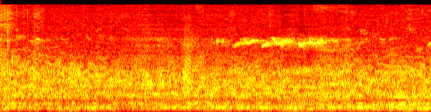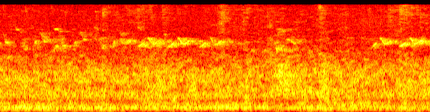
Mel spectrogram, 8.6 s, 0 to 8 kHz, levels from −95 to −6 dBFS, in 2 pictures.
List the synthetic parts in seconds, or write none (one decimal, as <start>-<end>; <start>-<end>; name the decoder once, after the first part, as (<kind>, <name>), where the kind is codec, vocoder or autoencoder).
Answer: 1.2-2.3 (codec, SNAC); 2.8-3.5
